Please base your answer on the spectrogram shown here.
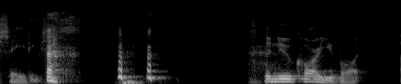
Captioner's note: laughter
